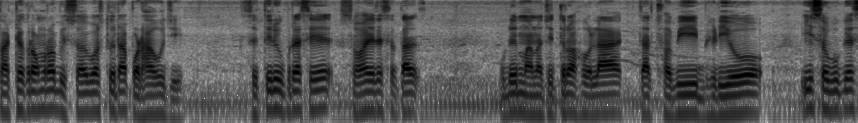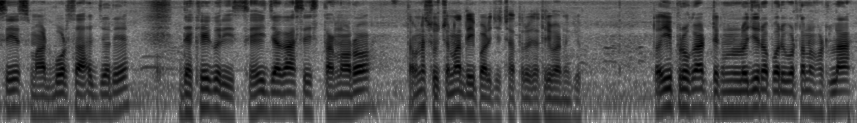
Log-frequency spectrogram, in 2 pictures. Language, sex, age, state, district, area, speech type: Odia, male, 18-30, Odisha, Balangir, urban, spontaneous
